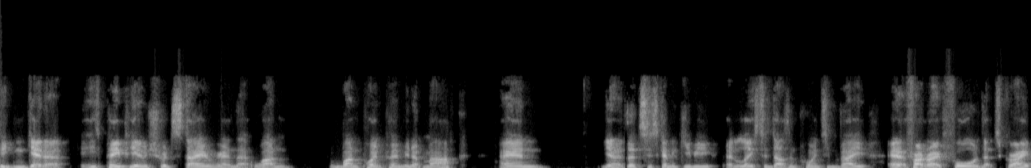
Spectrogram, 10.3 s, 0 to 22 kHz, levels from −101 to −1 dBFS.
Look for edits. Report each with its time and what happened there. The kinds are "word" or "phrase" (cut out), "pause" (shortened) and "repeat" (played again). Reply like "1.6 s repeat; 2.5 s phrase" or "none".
4.8 s pause; 6.2 s word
